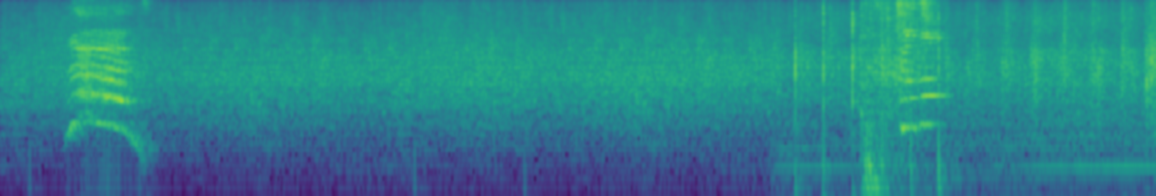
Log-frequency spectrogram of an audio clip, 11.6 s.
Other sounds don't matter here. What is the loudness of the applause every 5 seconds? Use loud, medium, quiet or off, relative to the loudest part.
medium, loud, loud.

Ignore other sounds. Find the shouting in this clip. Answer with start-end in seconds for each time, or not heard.
0.7-1.5, 8.6-9.4.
